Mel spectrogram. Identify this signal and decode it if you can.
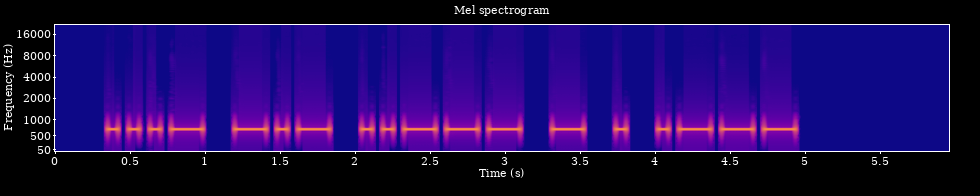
Morse code, heard as a keyed tone, about 17 wpm, 700 Hz. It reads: VK2TEJ
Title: DXCC-100 Call Signs - 6 Characters - Repeated 2x - 17wpm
